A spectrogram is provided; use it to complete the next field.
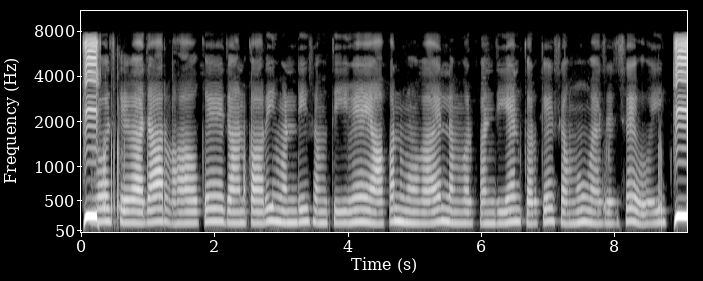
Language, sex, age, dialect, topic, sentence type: Bhojpuri, female, 18-24, Northern, agriculture, question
